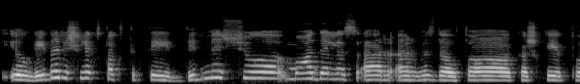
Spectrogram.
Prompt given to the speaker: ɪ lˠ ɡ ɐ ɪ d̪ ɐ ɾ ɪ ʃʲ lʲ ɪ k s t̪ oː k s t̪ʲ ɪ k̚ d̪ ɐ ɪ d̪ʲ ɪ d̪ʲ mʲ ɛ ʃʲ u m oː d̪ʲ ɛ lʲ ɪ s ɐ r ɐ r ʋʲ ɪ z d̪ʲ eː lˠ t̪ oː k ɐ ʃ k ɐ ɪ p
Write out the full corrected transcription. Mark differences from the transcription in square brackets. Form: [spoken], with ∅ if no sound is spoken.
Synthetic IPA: ɪ lˠ ɡ ɐ ɪ d̪ ɐ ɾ ɪ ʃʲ lʲ ɪ k s t̪ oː k s t̪ʲ ɪ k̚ [t̪] ɐ ɪ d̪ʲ ɪ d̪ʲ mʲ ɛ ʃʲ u m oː d̪ʲ ɛ lʲ ɪ s ɐ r ɐ r ʋʲ ɪ z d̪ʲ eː lˠ t̪ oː k ɐ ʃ k ɐ ɪ p

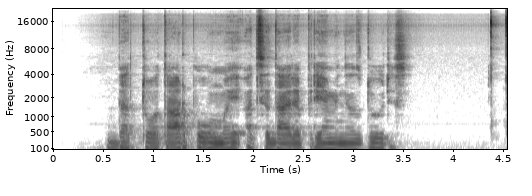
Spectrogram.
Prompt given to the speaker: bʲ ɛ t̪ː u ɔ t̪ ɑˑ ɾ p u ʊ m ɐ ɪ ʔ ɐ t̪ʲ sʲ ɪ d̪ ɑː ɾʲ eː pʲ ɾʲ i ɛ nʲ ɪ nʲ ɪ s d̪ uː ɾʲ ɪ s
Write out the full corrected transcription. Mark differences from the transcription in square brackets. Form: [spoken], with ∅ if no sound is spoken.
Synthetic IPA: bʲ ɛ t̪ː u ɔ t̪ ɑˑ ɾ p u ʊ m ɐ ɪ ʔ ɐ t̪ʲ sʲ ɪ d̪ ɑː ɾʲ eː pʲ ɾʲ i ɛ [mʲ] ɪ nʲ ɪ s d̪ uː ɾʲ ɪ s

